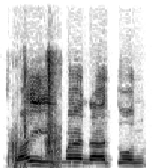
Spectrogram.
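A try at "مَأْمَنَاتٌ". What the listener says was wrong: Kalau mai enggak boleh diayun. Langsung maimanatun kan namanya huruf di jadinya ai gitu ya kemudian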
